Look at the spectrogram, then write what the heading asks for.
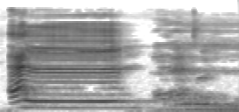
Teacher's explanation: আবার কিছু লেটার শুধুমাত্র সাউন্ড কন্টিনিউ হবে, বাতাস বের হবে না। লাম, এল, বাতাস বের হয় না কিন্তু সাউন্ড কন্টিনিউ হয়।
